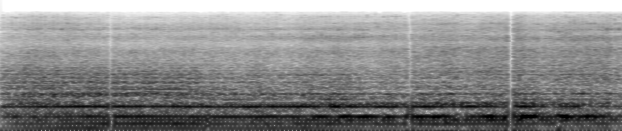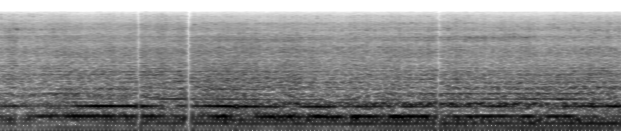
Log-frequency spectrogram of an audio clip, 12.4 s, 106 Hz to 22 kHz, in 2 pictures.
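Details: Toro self-propelled mower, 6.5 HP Tecumseh engine, after carburetor cleaning, new spark plug and fresh fuel (bad plug and old fuel blamed): steady, even drone with constant pitch under load, no misses or surging; normal running.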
